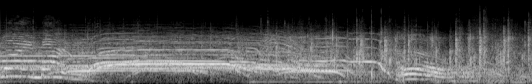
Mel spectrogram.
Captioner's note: crowd cheers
